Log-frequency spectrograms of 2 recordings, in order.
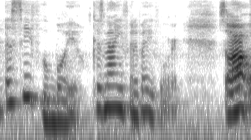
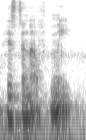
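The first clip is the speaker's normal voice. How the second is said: soft whispered aside; 14 dB quieter, faster than usual. Real, not acted. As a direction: breathe it out softly. Unvoiced trailing aside.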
